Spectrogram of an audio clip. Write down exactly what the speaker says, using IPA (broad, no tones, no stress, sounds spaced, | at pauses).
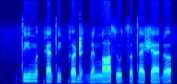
t i n̪ ʌ k æ t i k ʌ ɖ æ ɡ͡b æ n ɑ s u t͡s ʌ t æ ʃ æ ɗ ʌ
